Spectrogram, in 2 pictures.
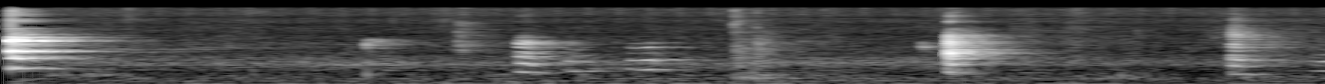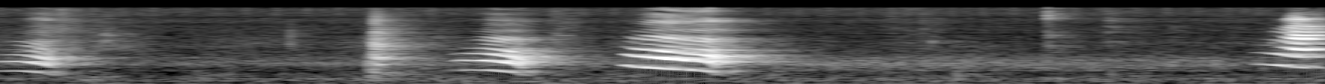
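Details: Two pet ringneck parrots arguing: bursts of harsh, ringing squawks and chattering chirps, each note a short sharp downward sweep, coming in scattered clusters with quiet gaps and a loud run of calls near the end.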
